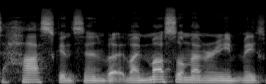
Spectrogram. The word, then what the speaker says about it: Hoskinson: Some people don't like the way I pronounce Hoskinson because on the Detroit Lions, we used to have a guy whose last name was Hawkinson.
